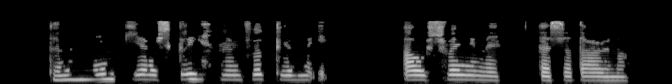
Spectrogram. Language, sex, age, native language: Icelandic, female, 11, Icelandic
